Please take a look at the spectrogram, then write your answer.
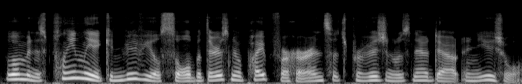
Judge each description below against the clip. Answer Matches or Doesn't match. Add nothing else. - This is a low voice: Doesn't match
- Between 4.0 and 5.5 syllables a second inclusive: Doesn't match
